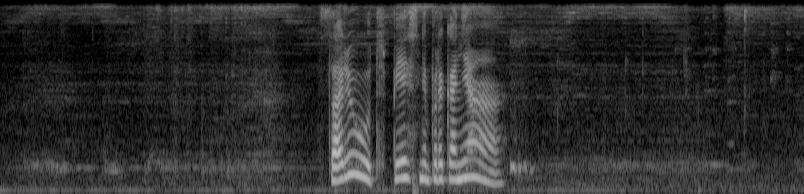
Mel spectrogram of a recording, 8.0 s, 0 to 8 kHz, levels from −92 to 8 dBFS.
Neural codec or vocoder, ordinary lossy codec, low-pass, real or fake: none; Opus, 64 kbps; 7.2 kHz; real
